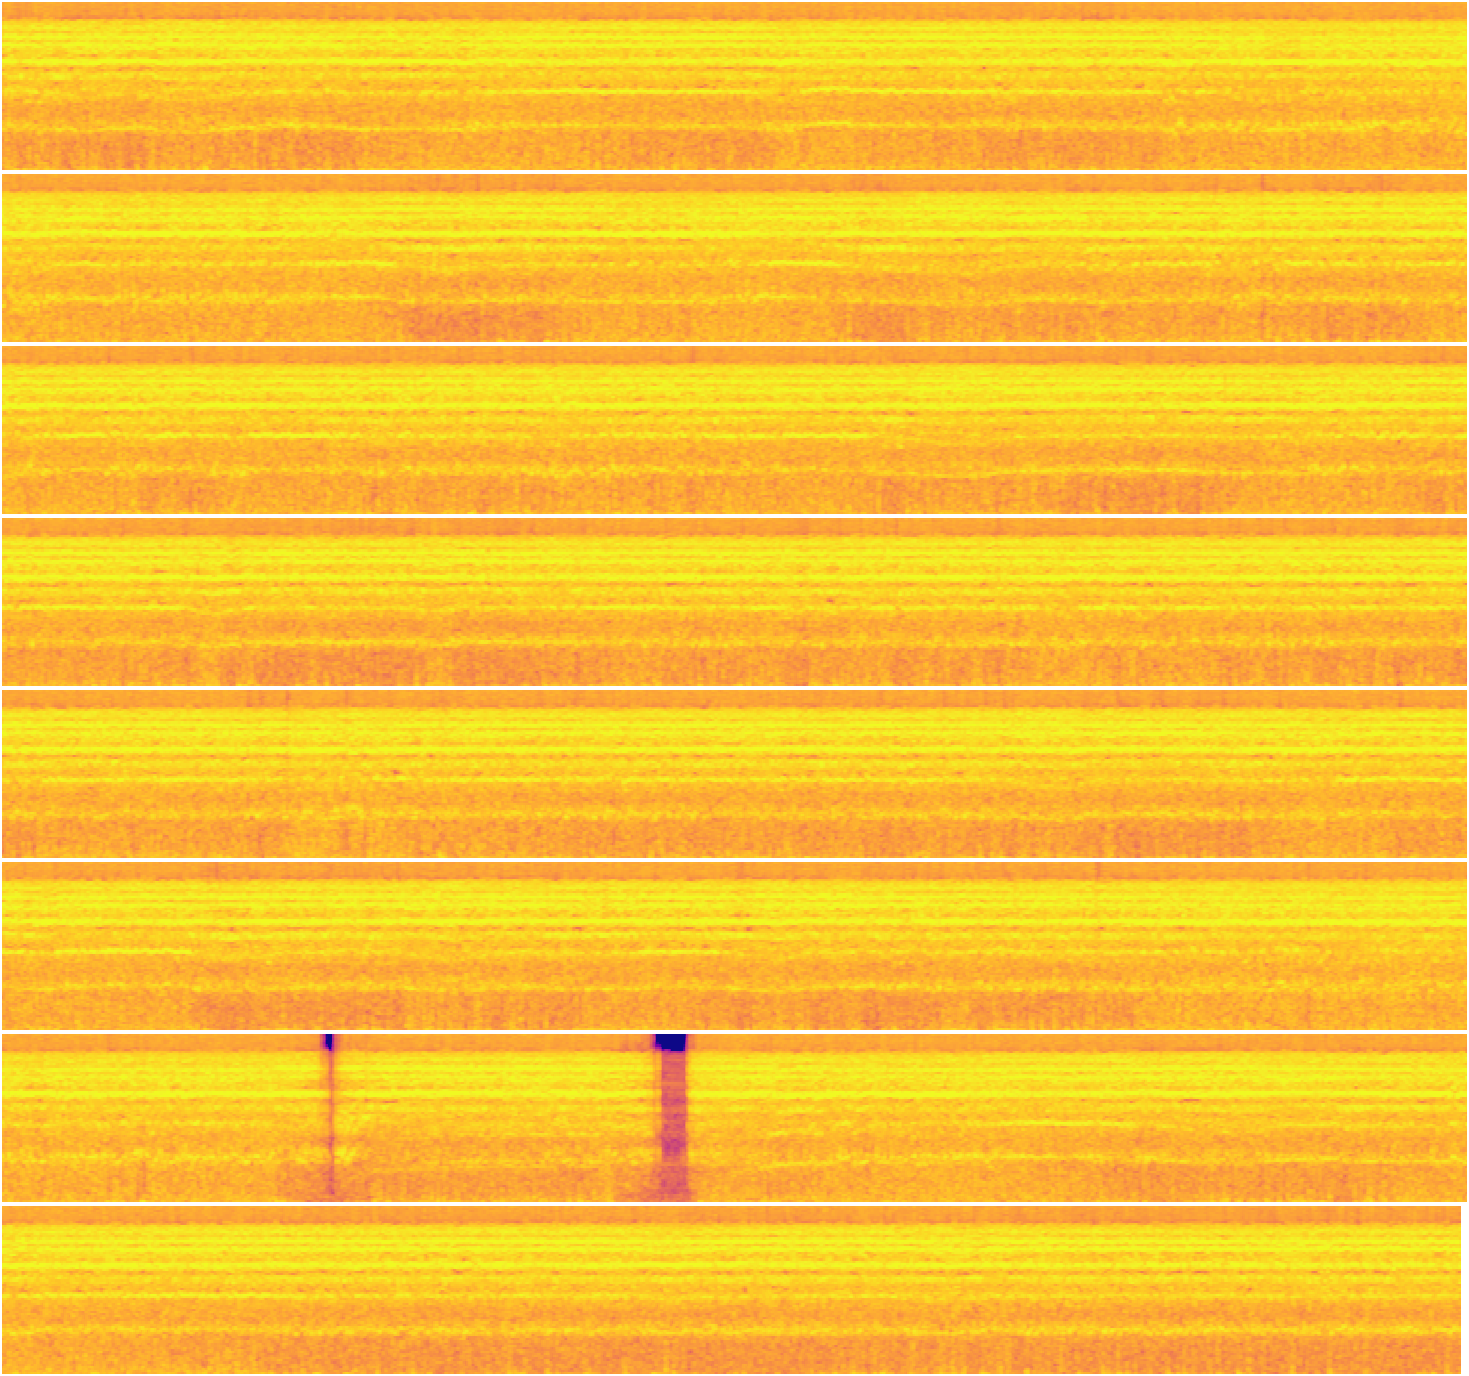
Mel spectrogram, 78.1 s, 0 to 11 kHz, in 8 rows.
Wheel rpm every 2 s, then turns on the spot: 220, 220, 230, 230, 210, 220, 220, 220, 230, 230, 230, 230, 220, 230, 230, 230, 230, 230, 230, 230, 230, 230, 230, 230, 230, 220, 220, 230, 210, 210, 150, 120, 220, 220, 230, 230, 230, 230, 230.
none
